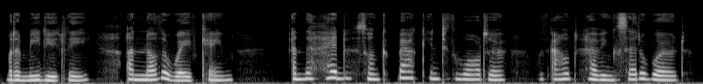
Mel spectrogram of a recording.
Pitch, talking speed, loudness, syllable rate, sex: 225 Hz, 155 wpm, -18 LUFS, 5.0 syllables/s, female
